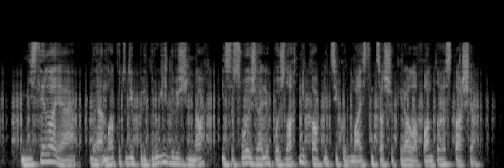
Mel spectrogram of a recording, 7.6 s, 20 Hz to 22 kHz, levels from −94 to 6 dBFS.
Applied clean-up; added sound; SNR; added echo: neural mask model RNNoise.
